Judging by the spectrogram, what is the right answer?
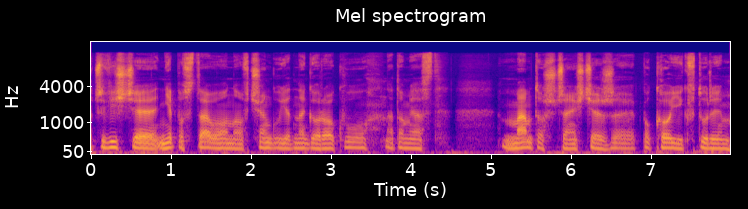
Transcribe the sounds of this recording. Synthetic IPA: ɔt͡ʂɘvʲiɕt͡ɕɛ̰ɲɛpɔfst̪awɔɔnɔft͡ɕɔŋɡujɛd̪nɛɡɔɾɔkʰunat̪ɔmʲjast̪ | mamt̪ɔʂt͡ʂɛ̃w̃ɕt͡ɕɛʐɛpɔkʰɔjikft̪uɾɘm

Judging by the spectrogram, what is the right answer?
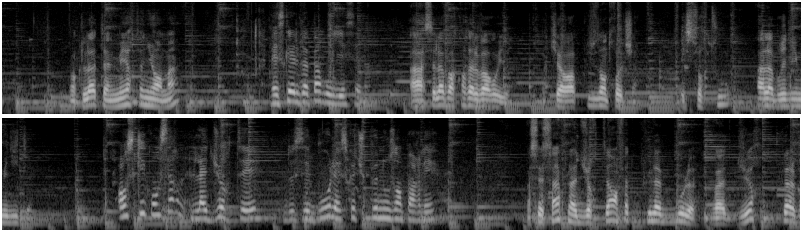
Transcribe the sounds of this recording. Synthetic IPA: d̪ɔ̃klat̪yaynmɛjœʁt̪ənyɑ̃mɛ̃ | mɛɛskɛlvapaʁujesɛlaasɛlapaʁkɔ̃t̪χɛlvaʁujed̪ɔ̃kiljɔʁaplysd̪ɑ̃t̪χət̪jɛ̃esyʁt̪ʰu | alabʁid̪lymid̪it̪e | ɑ̃sə̥kʲikɔ̃sɛʁnlad̪yʁt̪ed̪əsebulɛskət̪y̥pønuzɑ̃paʁle | bɛsɛsɛ̃pllad̪yʁt̪eɑ̃fɛt̪plylabulvad̪yːʁplyɛlva

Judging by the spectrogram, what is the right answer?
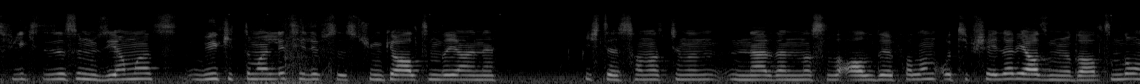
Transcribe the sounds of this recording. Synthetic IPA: flʲicsizasɯmyzijamaz | byjycit̪ʰːimalːʲɛt̪ʰelʲifsiz̥t͡ʃʰyɲcʰyalˠt̪ʰɯnd̪ajaːnɪ | iʃt̪ʰɛsanat̪̚t͡ʃʰɯnɯnːæɾd̪ænːasɯlˠalˠd̪ɯːfalˠanot̪ʰipʃe̞jlʲæɾjazmɯjo̞d̪ualˠt̪ʰɯnd̪ao

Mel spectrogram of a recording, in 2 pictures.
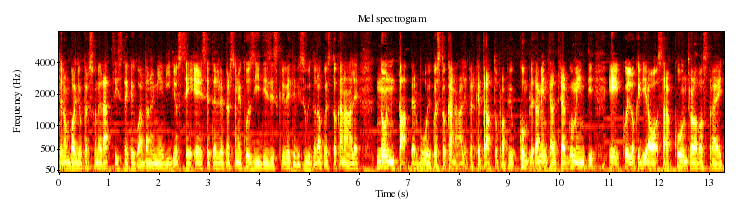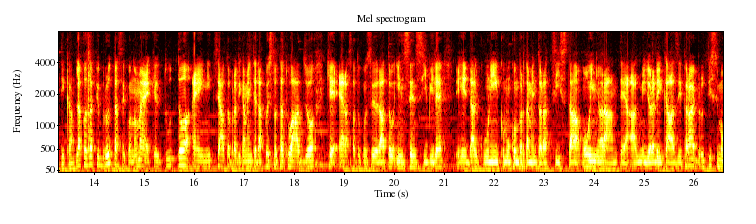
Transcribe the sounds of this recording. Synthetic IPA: t̪enoɱvɔʎːopersoːneɾat̪sːist̪ek̟eɡwa̰rd̪anoimjɛjviːd̪eoseʔsːjeːt̪ed̪elːepersoːnekozid̪iziskɾiveːt̪evisuːbit̪od̪akwest̪okanaːle | nonfa̰pervoːjkwest̪okanaːleperk̟et̪ːɾat̪ːopɾɔːpɾjokomplet̪ament̪ealt̪ɾiarɡoment̪i | ekːwelːoked̪ːiɾɔsaɾʔakʰːont̪ɾolavɔst̪ɾʔaɛːt̪ikalakɔːzapjubɾut̪ːasekond̪omeɛk̟ːeilt̪ut̪ːoʔɛinit̪sːjaːt̪opɾat̪ikament̪ed̪akwest̪ot̪at̪uad͡ʒːokeʔɛ̰ːɾast̪aːt̪okonsid̪eɾaːt̪oʔinsensiːbile | ed̪aːlkuːnikomeuŋkomport̪ament̪oɾat̪sːist̪aoiɲːoɾant̪ea̰lmiʎːoːɾed̪ejkaːzipeɾɔɛbɾut̪ːisːimo

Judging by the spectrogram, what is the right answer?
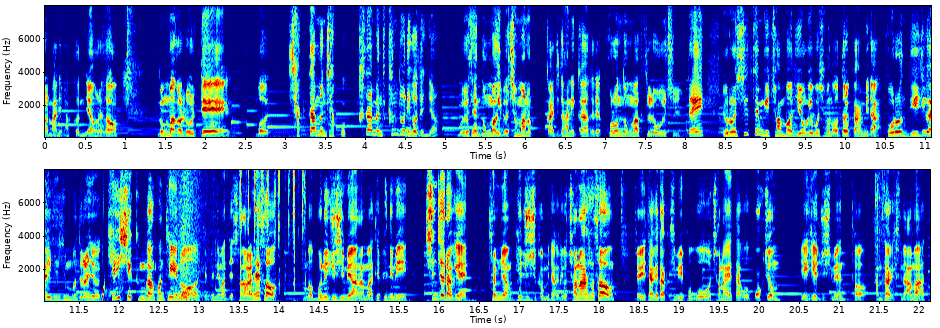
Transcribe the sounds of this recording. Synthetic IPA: ɯɭmaɲipak͈ʌdɯɲokɯɾe̞sʰʌ | noŋmaɡɯɭnoɭt͈e̞mwʌt͡ɕak̚t͈amɯnt͡ɕak͈okʰɯnamjʌnkʰɯndoɲiɡʌdɯɲomwʌjos̬ʰenoŋmaɡimjʌt͡ɕʰʌmank͈ad͡ʑidoɦaɲik͈akɯtekoɾonːoŋmak̚t͈ʰɯɭnoɯɕʰiɭt͈e̞ | joɾonɕʰistʰe̞mɡit͡ɕʰoɦambʌnijoŋe̞boɕʰimjʌnʌt͈ʌɭk͈ahamɲida̰koɾonːid͡ʑiɡais̬͈ɯɕ̬ʰinbundɯɾɯnjʌkʰeiɕ͈ʰikɯmɡankʰʌntʰeinʌte̞pʰjoɲimɦantʰet͡ɕʌnaɾɯɭɦe̞sʰʌhambʌnmunid͡ʑuɕ̬ʰimjʌnamate̞pʰjoɲimit͡ɕʰind͡ʑʌɾɦaɡesʰʌɭmjʌŋɦe̞d͡ʑuɕʰiɭk͈ʌmɲida̰kɯɾiɡot͡ɕʌnaɦaɕ̬ʰʌsʰʌ | t͡ɕʌitaɡedak̚tʰibipoɡot͡ɕʌnaɦet̚t͈aɡok͈ok̚t͡ɕ͈omje̞ɡiɦe̞d͡ʑuɕʰimjʌntʌ̰kamsʰaɡesimidaːma

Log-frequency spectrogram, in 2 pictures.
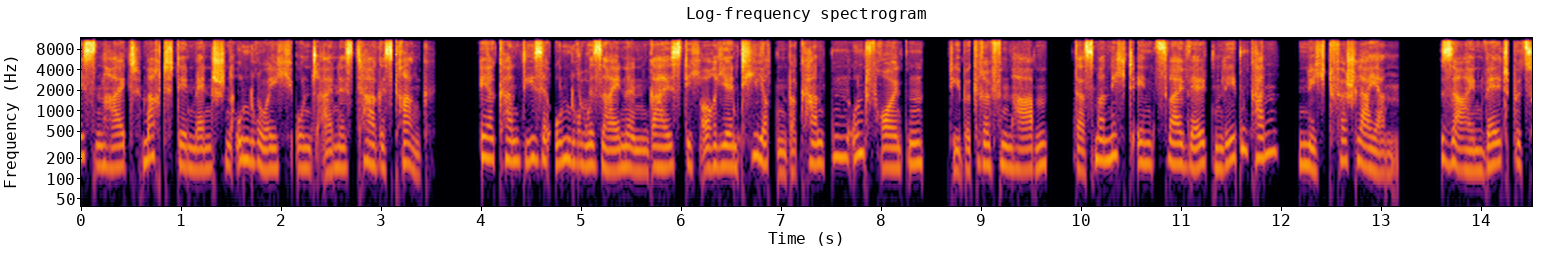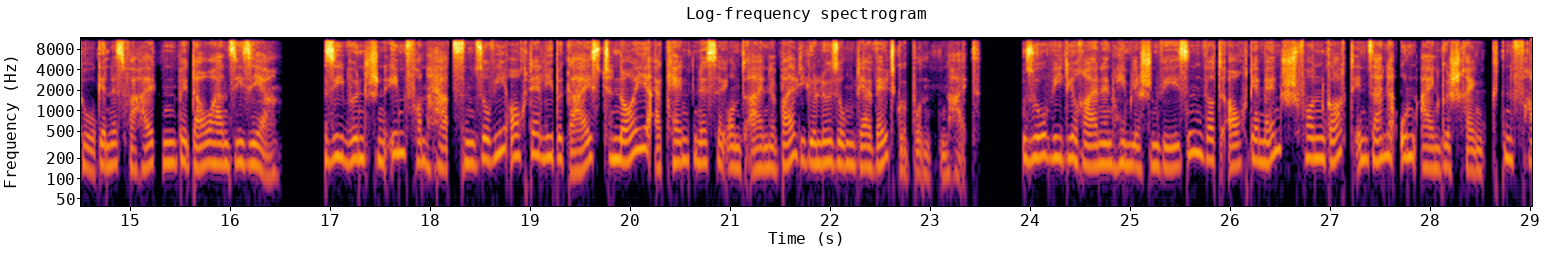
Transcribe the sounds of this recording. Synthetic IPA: ɪsn̩ɦaɪtmaχtd̥eːnmɛnʃn̩ʔʊnʁuɪçʔʊntʔa̰ɪnəstʰaːɡəskʁ̥aŋk | ʔeːɐkʰandiːzəʔʊnʁuːəzaɪnənɡaɪstɪçʔɔ̰ʁiɛntʰiːɐtn̩bəkʰantn̩ʔʊntfʁ̥ɔʏndn̩ | d̥iːbəɡ̥ʁɪfn̩ɦaːbm̩ | d̥asmanːɪçtɪnt͡sv̥aɪvɛltn̩leːbm̩kʰanː | ɪçtfɛɐʃlaɪɐn | zaɪnvɛltb̥ət͡soːɡənəsfɛɐhaltn̩bədaʊɐnziːzeːɐ | ziːvʏnʃn̩ʔiːmfɔnhɛɐt͡sn̩zoviːʔaʊxd̥eːɐliːbəɡaɪstnɔʏəʔɛ̰ɐkʰɛntnɪsəʔʊntʔa̰ɪnəbaldɪɡəløːzʊŋdeːɐvɛltɡ̥əbʊndn̩ha̰ɪt | zoːviːdiːʁaɪnənɦɪmlɪʃn̩veːzn̩vɪɐta̰ʊxd̥eːɐmɛnʃfɔnɡɔtɪnzaɪnɐʔʊnʔaɪnɡəʃʁ̥ɛŋk̚tn̩fa

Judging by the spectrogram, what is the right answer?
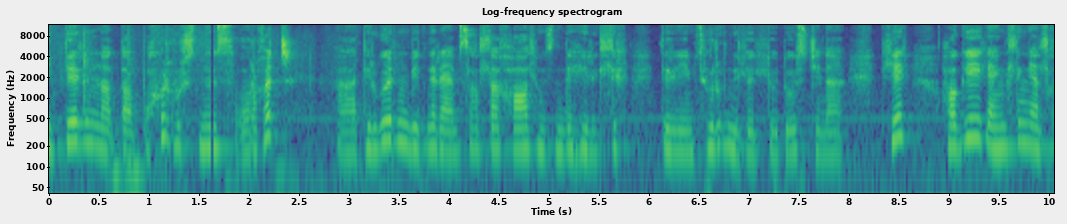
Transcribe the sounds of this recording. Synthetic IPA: et̪̚ɡeːɾɘ̆nɔt̪ɔːpɔxʲɞ̆rxursnoːsʊ̰rʁə̆t͡ɕ | at̪ʰerɣeːɾɘ̆npit̪nɘ̆ræmʲsə̆ɮə̆qχɔːɮxunsɘ̆nt̪ʰeːxeɾɘ̆ɣɮɘ̆x | t͡serimsʰuɾɵ̆knɵɮoːɮːuːt̪uːst͡ɕʰɪnaːt̪ʰe̥xeːr | χɔɣʲiːkæŋɡʲɪ̆ɮə̆ŋjaɮʁ̆

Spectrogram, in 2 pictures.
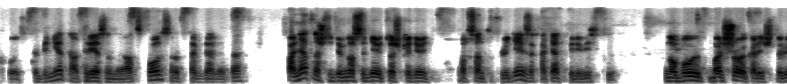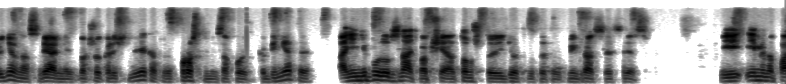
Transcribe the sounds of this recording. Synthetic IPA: xodʲɪt̪fkəbʲɪnʲe̞t̪ɨɐt̪ɾʲe̞zənːɨjəɐt̪spo̞nsəɾəfɪ̥t̪ɐɡ̚d̪alʲɪjəd̪a | pɐnʲat̪nəʂt̪o̞dʲɪvʲɪno̞st̪ədʲevɪt̚ʲt̪o̞t͡ɕkədʲevʲɪt̚ʲ | pɾɐt̪sɛnt̪ə̥flʲʉdʲejzəxɐtʲat̪̚pʲɪɾʲɪvʲɪsʲtʲi | no̞budʲɪt̪̚bɐlʲʂo̞jəkɐlʲit͡ɕɪ̥st̪vəlʲʉdʲejʊnasɾʲɪalʲnəjesʲt̚ʲbɐlʲʂo̞jəkɐlʲit͡ɕɪst̪vəlʲʉdʲejkɐt̪o̞ɾɨɪpɾo̞st̪ənʲɪzɐxo̞dʲɪt̪fkəbʲɪnʲe̞t̪ɨ | ɐnʲinʲɪbud̪ʊt̪znatʲvɐpɕːe̞ɐt̪o̞mʂt̪o̞ɪdʲo̞t̪vo̞t̪ɛt̪əvo̞t̪mʲɪɡɾat̪sɨjəsɾʲe̞t̪st̪f | iʔimʲɪnːəpɐ

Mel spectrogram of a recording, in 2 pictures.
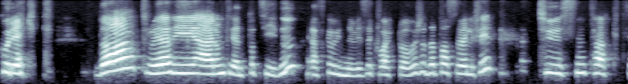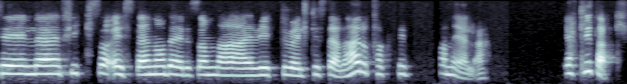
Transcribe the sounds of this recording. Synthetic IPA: kʊɾɛkt̪ | d̪ɑt̪ʰɾuːɾjæɪʋɪæɾɔmt̪ʰɾɛnt̪̚pʰɔt̪ʰiːd̪n̩jæɪskɑʉnːəɾʋiːsəkʰʋɑʈːoːʋəʂ̬ɔd̪ɛpʰɑsːəɾʋɛld̪ɪfiːnt̪ʰːʉːsnt̪ʰɑkːt̪ʰɪlfɪksɔʔœʏst̪æɪnɔd̪eːɾəsɔmɑææɾʋɪʈʉɛlt̪ʰːɪlst̪eːd̪əhæːɾɔt̪ʰɑkːt̪ʰɪl | pʰɑnḛːlʔə̰ | jæʈːɭɪt̪ʰɑ̰kː

